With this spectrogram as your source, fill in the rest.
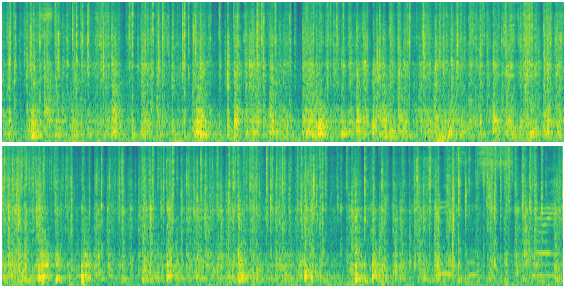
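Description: Hail and heavy rain pound down during a storm in Orlando, Florida, a dense, continuous loud roar of drops with sharp crackling impacts on hard surfaces and no letup.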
